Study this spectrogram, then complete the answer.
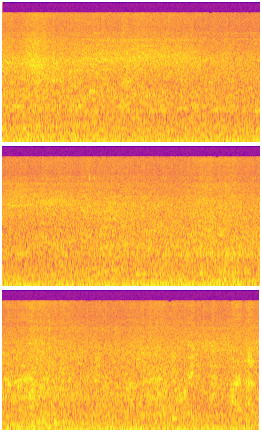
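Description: Footsteps tap steadily on a paved sidewalk.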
